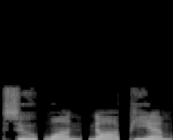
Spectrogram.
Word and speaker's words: Suvarnabhumi: Suvarnabhumi Airport Thai, de Zakhajan Suvarnabhumi RTGS, Suvarnabhumi, pronounced Su, Wan, Na, PM, listen, IATA, BKK, ICAO,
